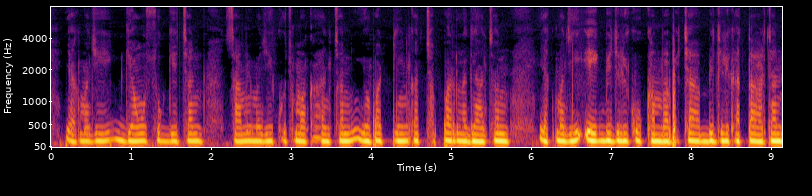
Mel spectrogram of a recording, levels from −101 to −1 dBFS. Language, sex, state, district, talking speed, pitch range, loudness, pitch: Hindi, male, Uttarakhand, Uttarkashi, 210 wpm, 150-160 Hz, -15 LUFS, 155 Hz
